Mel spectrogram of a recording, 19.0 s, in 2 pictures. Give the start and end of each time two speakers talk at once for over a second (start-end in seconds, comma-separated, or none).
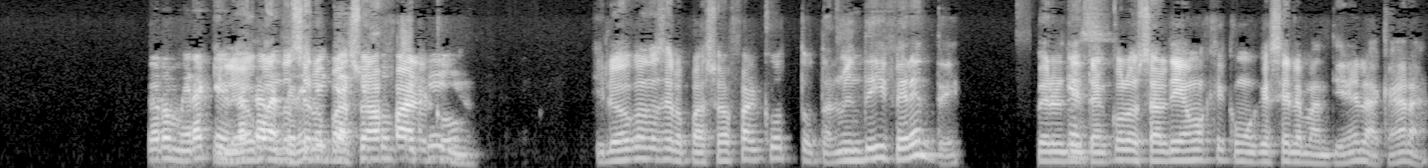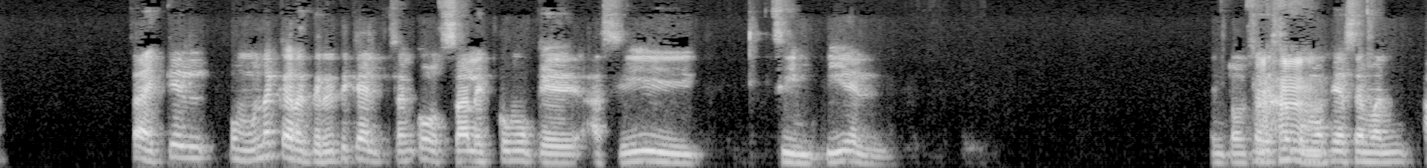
1.4-3.1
